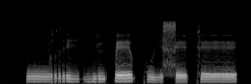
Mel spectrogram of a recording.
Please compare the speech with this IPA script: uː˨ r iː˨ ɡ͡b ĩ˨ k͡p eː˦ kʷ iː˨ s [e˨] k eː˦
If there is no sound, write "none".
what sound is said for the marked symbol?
e˨˦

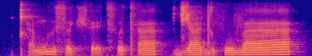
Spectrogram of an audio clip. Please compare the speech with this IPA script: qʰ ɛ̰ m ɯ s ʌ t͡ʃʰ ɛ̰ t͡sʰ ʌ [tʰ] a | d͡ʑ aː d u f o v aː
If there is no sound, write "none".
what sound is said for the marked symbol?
tʰ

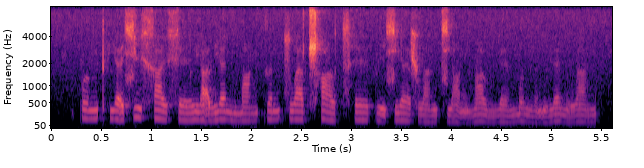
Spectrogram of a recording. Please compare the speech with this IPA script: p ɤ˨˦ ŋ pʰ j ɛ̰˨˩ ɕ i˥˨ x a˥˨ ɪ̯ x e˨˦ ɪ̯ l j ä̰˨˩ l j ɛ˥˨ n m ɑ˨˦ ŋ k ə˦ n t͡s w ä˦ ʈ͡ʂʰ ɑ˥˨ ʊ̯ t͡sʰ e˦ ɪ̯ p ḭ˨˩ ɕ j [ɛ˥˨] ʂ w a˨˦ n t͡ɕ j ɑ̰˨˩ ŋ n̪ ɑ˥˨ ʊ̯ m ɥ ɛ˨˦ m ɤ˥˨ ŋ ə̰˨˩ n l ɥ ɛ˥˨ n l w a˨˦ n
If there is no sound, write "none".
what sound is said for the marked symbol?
ɛ˥˨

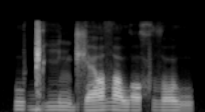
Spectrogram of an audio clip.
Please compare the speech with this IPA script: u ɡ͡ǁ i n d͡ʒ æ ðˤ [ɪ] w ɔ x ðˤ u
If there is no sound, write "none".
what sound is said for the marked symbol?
ɪ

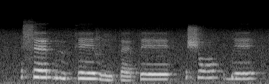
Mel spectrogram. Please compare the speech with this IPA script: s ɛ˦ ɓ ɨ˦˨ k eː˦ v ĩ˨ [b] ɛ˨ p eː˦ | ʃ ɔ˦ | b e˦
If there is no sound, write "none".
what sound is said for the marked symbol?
p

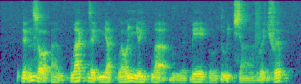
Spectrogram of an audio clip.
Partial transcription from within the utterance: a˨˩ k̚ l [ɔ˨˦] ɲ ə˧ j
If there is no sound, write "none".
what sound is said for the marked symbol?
ɔ˨˦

